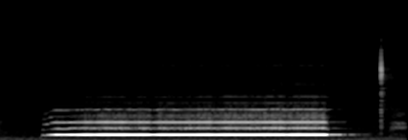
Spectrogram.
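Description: A recorder sounds a single sustained B note, a clear steady pure tone held for about three seconds, close and alone, followed by a tiny click.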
